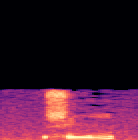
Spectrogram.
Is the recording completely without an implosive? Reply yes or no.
yes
